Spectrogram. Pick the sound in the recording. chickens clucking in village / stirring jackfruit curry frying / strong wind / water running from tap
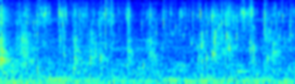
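water running from tap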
